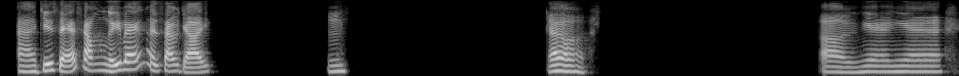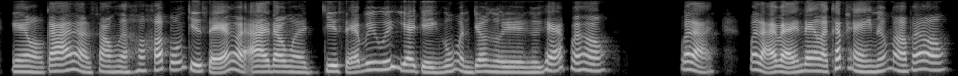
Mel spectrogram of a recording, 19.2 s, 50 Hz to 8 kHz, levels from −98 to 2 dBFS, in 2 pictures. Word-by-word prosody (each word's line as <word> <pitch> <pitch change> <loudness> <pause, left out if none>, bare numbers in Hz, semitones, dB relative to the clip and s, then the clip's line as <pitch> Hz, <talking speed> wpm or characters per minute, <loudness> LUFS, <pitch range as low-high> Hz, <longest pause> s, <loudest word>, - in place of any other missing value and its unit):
À, 225 0 0
chia 255 +5 +5
sẻ 230 -4 +6
xong 260 0 +3
nghỉ 235 +3 +6
bán 300 0 +6
rồi 255 -3 +2
sao 235 0 +4
trời? 195 +1 +4 1.2
Ừm. 230 +1 -4 2.0
Ờ. 230 -2 +4 2.3
Ờ, 205 -1 -2
nghe 215 +2 -4
nghe 220 0 -3 0.3
nghe 220 0 -2
một 195 -1 -3
cái 245 +5 +2
là 215 -10 -2
xong 210 +1 -4
là 205 - -3
h 225 +6 -8
hết 295 +3 0
muốn 290 +4 -4
chia 245 -4 +1
sẻ 360 - +2
rồi 305 - 0
ai 215 +1 +2
đâu 220 -1 +1
mà 205 -2 -3 0.2
chia 230 0 +1
sẻ 200 +2 -1
bí 280 +4 -3
quyết 315 +7 -3
gia 245 -2 +2
truyền 190 -2 -3
của 225 +2 -5
mình 220 -5 -6
cho 225 0 -1
người 210 -2 -3 0.2
người 195 0 -6
khác, 255 +4 0
phải 280 -3 -1
hông? 260 -2 -2 0.7
Với 305 -1 0
lại - - 0 0.4
với 300 -1 -2
lại 245 -4 +2
bạn 205 +2 +3
đang 250 -1 +2
là 225 - +2
khách 360 +1 0
hàng 215 -7 -2
nữa 245 +3 -4
mà, 240 -7 -1
phải 290 - 0
hông? 290 -2 0
230 Hz, 175 wpm, -25 LUFS, 215-265 Hz, 2.3 s, sẻ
